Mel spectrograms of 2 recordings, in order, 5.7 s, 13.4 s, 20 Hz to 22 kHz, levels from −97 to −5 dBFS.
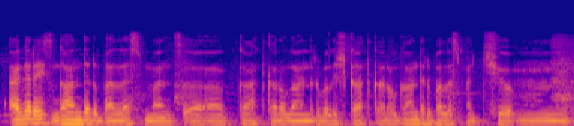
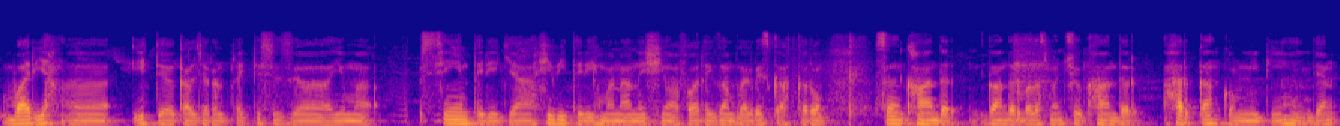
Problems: background sounds at intervals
